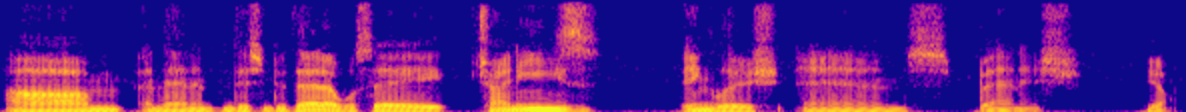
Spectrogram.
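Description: A man's voice: lowish voice, steady tone, slow. A man from Belgium whose first language is Dutch, speaking English modestly as a podcast guest and often repeating words while he thinks. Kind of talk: casual interview chat.

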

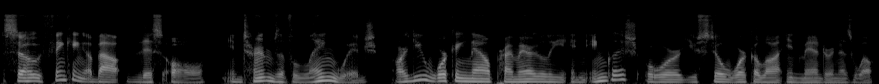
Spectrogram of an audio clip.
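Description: A man's voice: mid-range voice, animated, normal speed, hardly any pauses, dry recording, studio quality. A man interviewing a guest, affirming her answers and leading into questions with frequent fillers. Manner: affirming, with frequent "you know" and "I love that". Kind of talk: interview chat.

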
